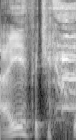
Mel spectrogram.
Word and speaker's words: Eyjafjallajökull: I think it's called Eyjafjallajökull. I think that's what it's called. – Do you have to do it like Eyjafjallajökull? – Yeah, that's the way the Icelandic do it, isn't it? – Yeah, exactly.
